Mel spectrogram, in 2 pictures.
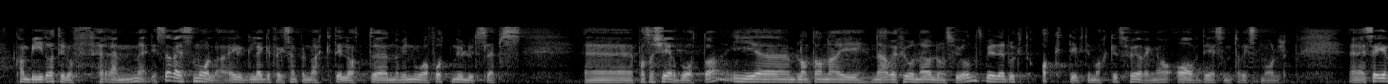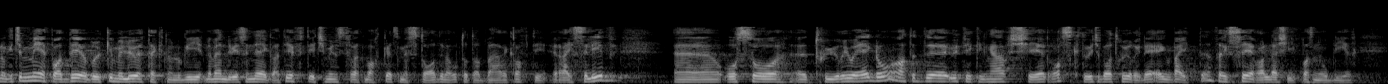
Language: Norwegian Nynorsk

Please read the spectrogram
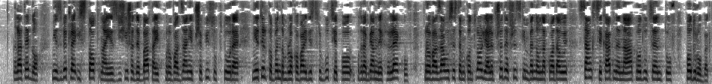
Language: Polish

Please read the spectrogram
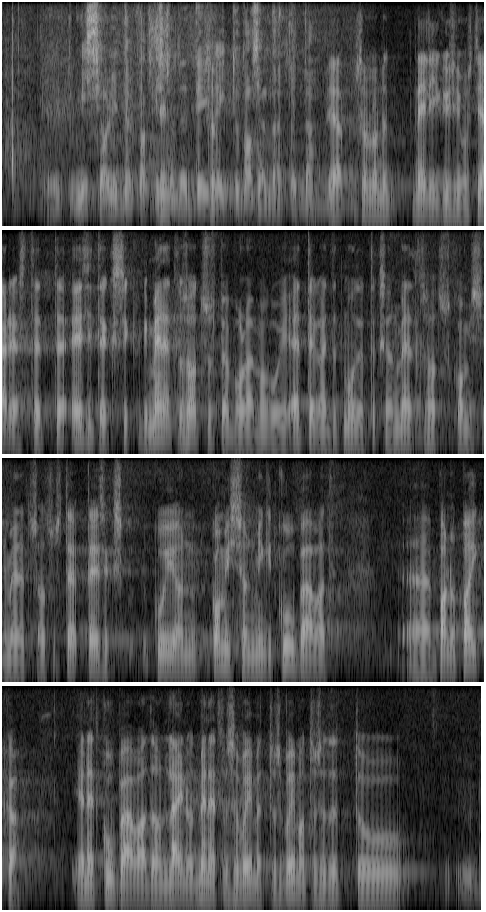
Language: Estonian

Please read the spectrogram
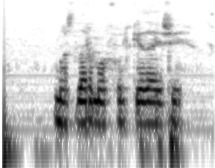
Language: Pashto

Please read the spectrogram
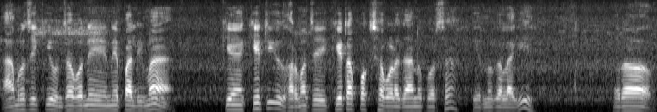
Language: Nepali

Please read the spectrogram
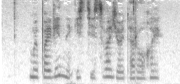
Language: Belarusian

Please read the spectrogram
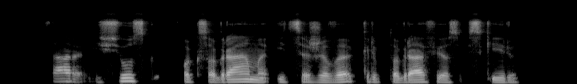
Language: Lithuanian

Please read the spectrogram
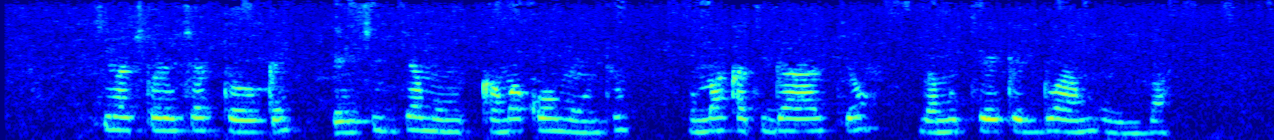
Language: Ganda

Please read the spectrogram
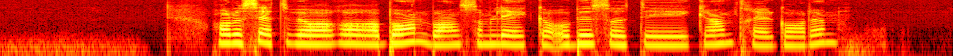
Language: Swedish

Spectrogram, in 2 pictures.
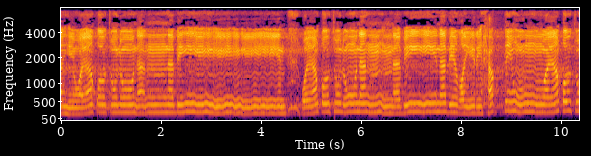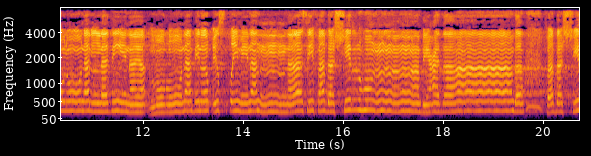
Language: Arabic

